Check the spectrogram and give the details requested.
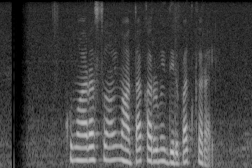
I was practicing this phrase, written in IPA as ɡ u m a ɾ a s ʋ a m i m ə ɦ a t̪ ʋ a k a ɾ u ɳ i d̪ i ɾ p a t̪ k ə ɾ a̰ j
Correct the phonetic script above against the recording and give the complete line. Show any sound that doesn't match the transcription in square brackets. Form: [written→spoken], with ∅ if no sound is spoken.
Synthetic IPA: [ɡ→k] u m a ɾ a s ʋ a m i m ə ɦ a t̪ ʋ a k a ɾ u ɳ i d̪ i ɾ p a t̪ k ə ɾ a̰ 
